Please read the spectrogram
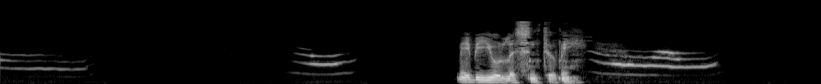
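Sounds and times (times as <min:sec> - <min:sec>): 
cat meowing: 0:00.0 - 0:01.0, 0:02.9 - 0:03.6, 0:05.8 - 0:07.3
speech: 0:04.6 - 0:05.9.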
